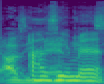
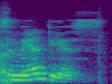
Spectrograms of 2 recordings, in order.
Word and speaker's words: Ozymandias: Because I have always pronounced it Ozymandias. Like I put the emphasis on the M-A-N part. Ozymandias.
